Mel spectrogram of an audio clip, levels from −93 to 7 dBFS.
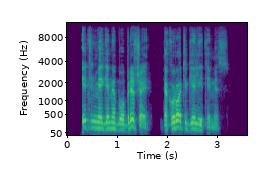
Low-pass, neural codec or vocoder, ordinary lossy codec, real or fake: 10.8 kHz; none; Opus, 64 kbps; real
